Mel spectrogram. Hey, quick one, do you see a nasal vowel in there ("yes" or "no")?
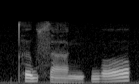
no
